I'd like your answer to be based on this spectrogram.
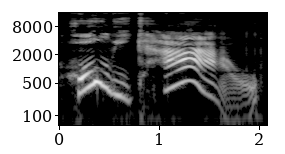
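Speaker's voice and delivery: slow, loud, stretched holy cow; amazed. Acted. Child reader amazed at the flying hero, slow and loud. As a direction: drag out the amazement.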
